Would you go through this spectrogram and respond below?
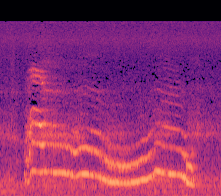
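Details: Angry stray cat that wandered indoors into a kitchen, giving one long drawn-out yowl that bends downward then rises again before breaking off, lasting about three seconds in a quiet room.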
